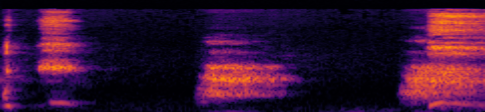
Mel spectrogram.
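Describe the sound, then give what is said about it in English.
The speaker's small dog gives three sharp, high-pitched barks, spaced about a second apart, fairly loud, with no one speaking. “There goes my little dog.”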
